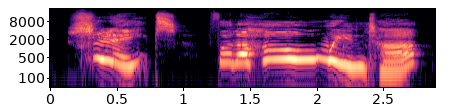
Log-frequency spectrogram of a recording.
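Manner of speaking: high, loud incredulous rise on whole; can't believe it; astonished question. A narrator's reading. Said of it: "I said".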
